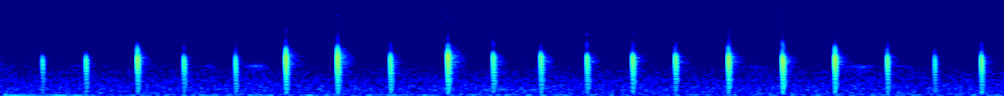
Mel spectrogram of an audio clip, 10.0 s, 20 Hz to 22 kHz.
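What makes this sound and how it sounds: Two hollow green plastic halves of one small toy watermelon, one held in each hand, are knocked and clicked together at the rims. There are 20 sharp, bright plastic clicks, each dying out almost at once, at an uneven pace of about two per second over ten seconds.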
